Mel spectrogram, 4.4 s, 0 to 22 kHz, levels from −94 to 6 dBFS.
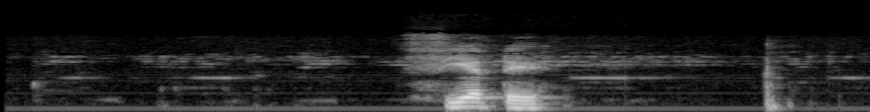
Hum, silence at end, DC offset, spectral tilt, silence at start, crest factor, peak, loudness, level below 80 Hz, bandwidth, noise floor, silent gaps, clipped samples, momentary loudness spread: none; 0.45 s; under 0.1%; -7 dB/octave; 2.1 s; 22 dB; 0 dBFS; -17 LUFS; -60 dBFS; 7.4 kHz; -56 dBFS; none; under 0.1%; 24 LU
